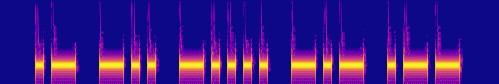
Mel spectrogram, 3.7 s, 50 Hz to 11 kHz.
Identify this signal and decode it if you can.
Morse code, heard as a keyed tone, about 20 wpm, 700 Hz. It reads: AD6KW
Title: Speed Racing - USA 2x2 Call Signs 17wpm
